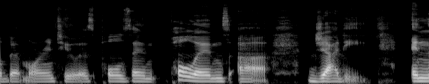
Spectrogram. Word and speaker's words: Dziady: how it's pronounced, but it's spelled Dziady, but it's Jadi is how it's pronounced.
